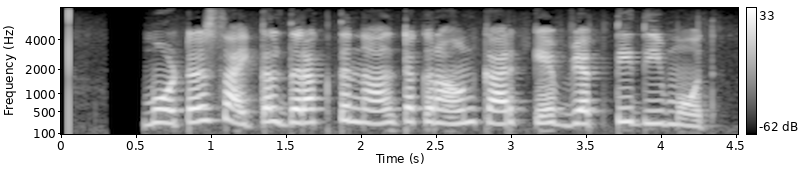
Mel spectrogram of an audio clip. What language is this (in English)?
Punjabi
